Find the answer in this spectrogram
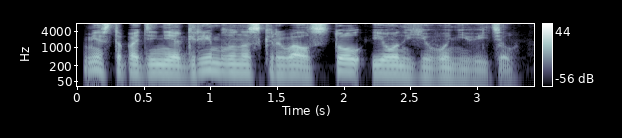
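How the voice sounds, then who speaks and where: A man narrating an audiobook in an even, measured reading. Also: on the low side, no room sound, studio quality. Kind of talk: scripted narration.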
